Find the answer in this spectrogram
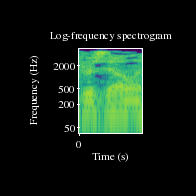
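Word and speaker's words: Zdrazil: Yes, my name is, Mr. Chairman, members of the committee, my name is Al Drazil, and for the record, I'll even spell it for you. It's Z-D-R-A-Z-I-L, so it's spelled nothing like it sounds, which makes it additionally difficult.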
